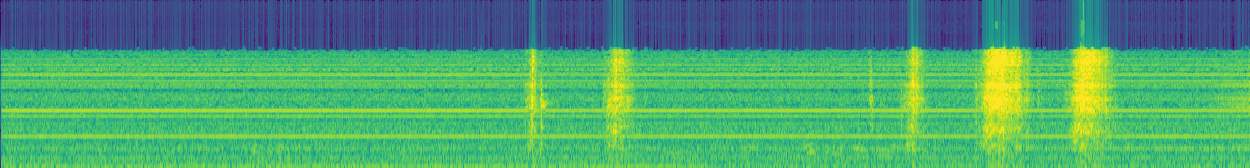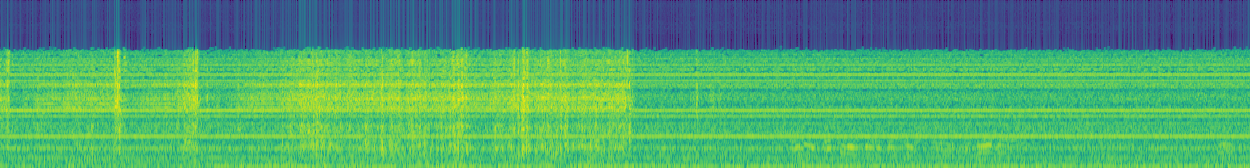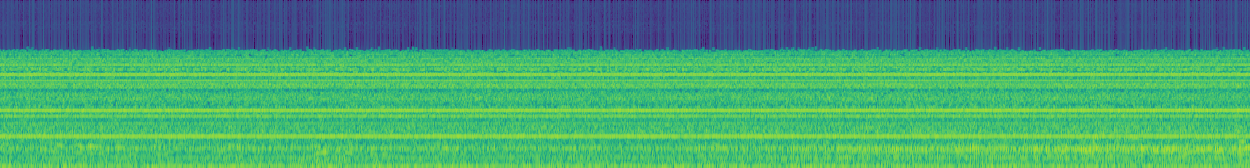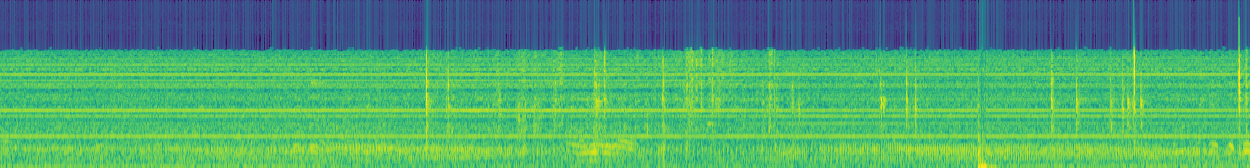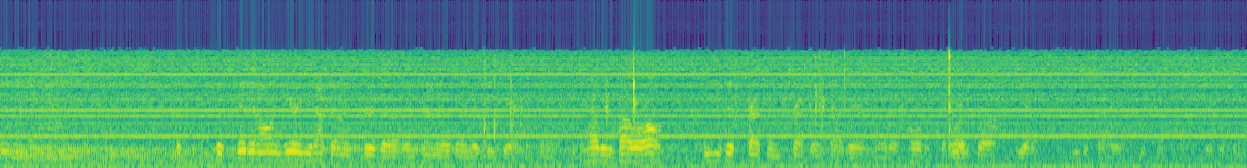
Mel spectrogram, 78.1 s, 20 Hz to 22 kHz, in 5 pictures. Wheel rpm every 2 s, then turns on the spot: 0, 0, 0, 0, 0, 10, 20, 0, 10, 10, 20, 10, 0, 0, 0, 0, 0, 0, 0, 0, 0, 0, 0, 0, 0, 0, 0, 0, 0, 0, 0, 0, 0, 0, 0, 0, 0, 0, 0.
18-22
